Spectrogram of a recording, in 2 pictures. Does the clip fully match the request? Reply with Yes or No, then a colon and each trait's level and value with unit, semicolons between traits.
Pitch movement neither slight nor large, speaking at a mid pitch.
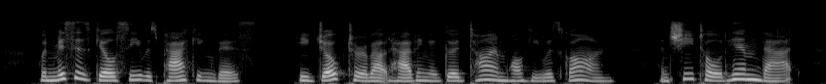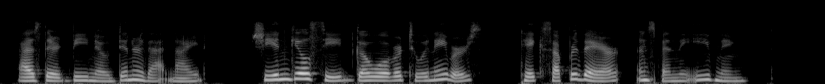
Yes: average, 3.9 semitones; medium, 180 Hz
